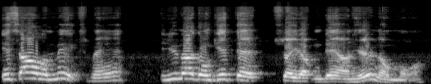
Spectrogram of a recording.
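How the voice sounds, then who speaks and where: A man's voice: high-pitched, expressive, normal speed, a bit bright. A middle-aged man hosting a casual livestream, reading viewer comments and chatting loosely with lots of fillers and asides. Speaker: YouTube channel host. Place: lives in the Philippines.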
